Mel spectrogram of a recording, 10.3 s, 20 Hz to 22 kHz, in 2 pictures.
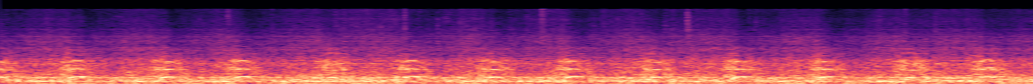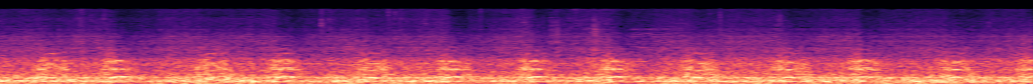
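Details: Air France A319 taxiing for takeoff from Sofia to Paris, recorded from cabin seat 18F: rapid regular barking bursts over engine hum, a very strange abnormal rhythmic noise, cause unknown.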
